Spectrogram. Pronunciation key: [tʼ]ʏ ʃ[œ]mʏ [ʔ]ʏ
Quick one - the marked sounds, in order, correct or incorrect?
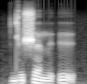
incorrect, correct, correct

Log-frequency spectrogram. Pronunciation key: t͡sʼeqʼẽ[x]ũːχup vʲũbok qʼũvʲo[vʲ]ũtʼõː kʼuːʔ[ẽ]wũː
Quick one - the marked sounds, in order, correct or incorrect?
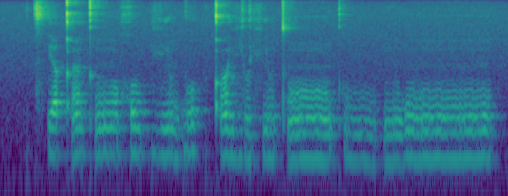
incorrect, incorrect, incorrect

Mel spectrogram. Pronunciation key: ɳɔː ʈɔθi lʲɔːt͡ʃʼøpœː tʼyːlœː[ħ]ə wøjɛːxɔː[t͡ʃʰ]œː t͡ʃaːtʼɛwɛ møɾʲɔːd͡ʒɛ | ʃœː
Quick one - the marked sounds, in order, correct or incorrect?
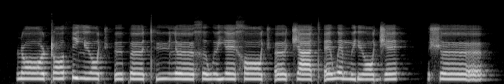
incorrect, incorrect

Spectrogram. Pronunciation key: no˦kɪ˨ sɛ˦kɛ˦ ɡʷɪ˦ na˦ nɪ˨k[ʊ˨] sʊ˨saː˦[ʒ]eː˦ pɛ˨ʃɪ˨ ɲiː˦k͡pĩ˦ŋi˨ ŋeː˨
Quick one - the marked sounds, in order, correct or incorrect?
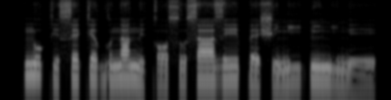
incorrect, incorrect

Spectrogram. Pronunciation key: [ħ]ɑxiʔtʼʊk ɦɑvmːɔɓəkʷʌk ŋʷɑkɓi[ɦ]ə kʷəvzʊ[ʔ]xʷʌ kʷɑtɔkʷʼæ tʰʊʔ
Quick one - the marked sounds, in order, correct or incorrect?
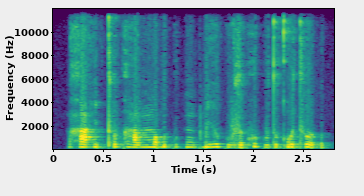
incorrect, correct, correct

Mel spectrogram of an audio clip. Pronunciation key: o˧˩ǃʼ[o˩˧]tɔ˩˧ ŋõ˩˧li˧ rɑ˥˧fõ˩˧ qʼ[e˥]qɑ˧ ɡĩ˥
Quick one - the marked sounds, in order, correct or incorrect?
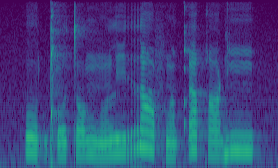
correct, correct

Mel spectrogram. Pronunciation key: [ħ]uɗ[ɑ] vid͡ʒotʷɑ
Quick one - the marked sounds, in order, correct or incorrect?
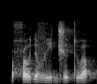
correct, incorrect

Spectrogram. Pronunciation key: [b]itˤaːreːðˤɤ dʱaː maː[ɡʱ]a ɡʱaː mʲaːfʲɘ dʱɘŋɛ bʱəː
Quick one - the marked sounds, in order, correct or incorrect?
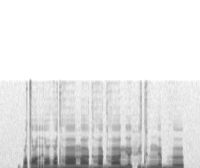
correct, correct

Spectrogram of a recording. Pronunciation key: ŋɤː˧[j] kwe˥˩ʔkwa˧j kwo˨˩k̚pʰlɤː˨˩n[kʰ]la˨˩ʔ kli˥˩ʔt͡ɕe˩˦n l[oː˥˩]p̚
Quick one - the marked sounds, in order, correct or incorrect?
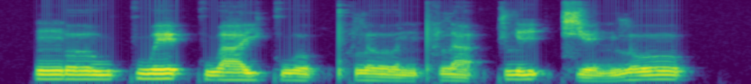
incorrect, incorrect, correct

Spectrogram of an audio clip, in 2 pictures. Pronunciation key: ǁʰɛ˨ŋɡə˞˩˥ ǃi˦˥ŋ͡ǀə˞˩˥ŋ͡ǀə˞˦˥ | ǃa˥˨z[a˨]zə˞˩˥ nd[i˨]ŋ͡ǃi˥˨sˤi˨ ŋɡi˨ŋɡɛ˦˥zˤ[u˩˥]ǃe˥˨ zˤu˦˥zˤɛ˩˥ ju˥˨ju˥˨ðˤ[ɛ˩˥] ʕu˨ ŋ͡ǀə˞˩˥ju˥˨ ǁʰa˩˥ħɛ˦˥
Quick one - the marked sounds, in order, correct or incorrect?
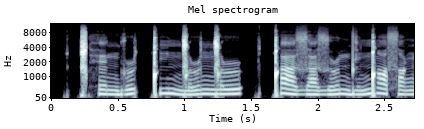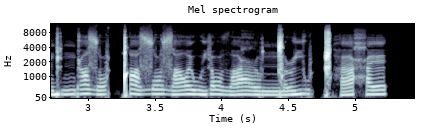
correct, incorrect, correct, incorrect

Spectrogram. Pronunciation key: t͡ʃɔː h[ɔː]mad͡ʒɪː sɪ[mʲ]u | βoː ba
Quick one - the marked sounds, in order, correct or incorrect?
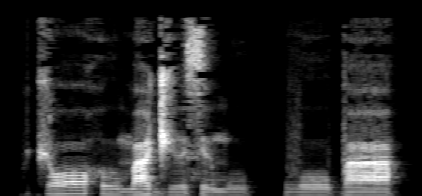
incorrect, incorrect

